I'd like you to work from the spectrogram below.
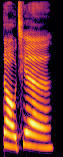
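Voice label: "dao4 qian4", Chinese; HSK4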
